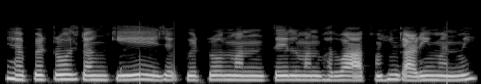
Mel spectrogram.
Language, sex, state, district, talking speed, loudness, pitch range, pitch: Surgujia, female, Chhattisgarh, Sarguja, 160 wpm, -18 LUFS, 200-220 Hz, 205 Hz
